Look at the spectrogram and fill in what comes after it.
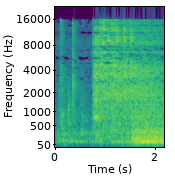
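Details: Honda XRM125 with hard starting and dying at idle: several weak cranking pulses before it finally fires and must be held on the throttle; no real idle.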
